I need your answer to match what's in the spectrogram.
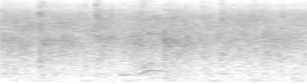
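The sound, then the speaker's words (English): A church audience gives a big hand clap of praise in a steady, dense wash of clapping that holds at an even level throughout, with faint voices calling out beneath it. “Let's give him a big hand clap of praise here today.”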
